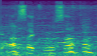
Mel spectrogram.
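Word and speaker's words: 浅草: And today we have been to the Imperial Palace and the gardens, and now Asakusa. Oh, If I'm very pronouncing nice. it correctly, Asakusa.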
